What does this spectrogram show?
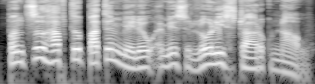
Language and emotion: Kashmiri, neutral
